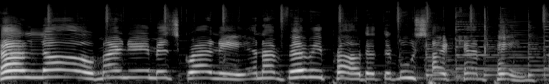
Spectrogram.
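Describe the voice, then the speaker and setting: Over clear background music, a man uses a cartoonish character voice at an extremely high pitch and a fairly slow pace. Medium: puppet.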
